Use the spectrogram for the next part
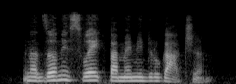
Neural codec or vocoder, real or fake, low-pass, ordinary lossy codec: codec, 16 kHz in and 24 kHz out, 0.4 kbps, LongCat-Audio-Codec, fine tuned four codebook decoder; fake; 10.8 kHz; Opus, 32 kbps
